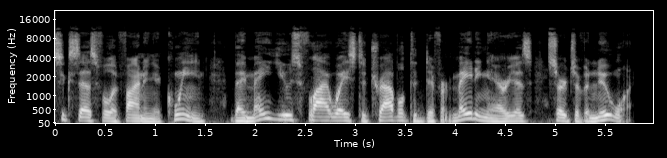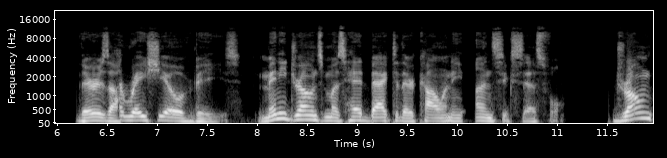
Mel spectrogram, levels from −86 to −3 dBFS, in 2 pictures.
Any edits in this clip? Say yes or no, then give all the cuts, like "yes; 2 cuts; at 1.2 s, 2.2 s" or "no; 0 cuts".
yes; 5 cuts; at 4.9 s, 6.0 s, 6.6 s, 7.4 s, 7.9 s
